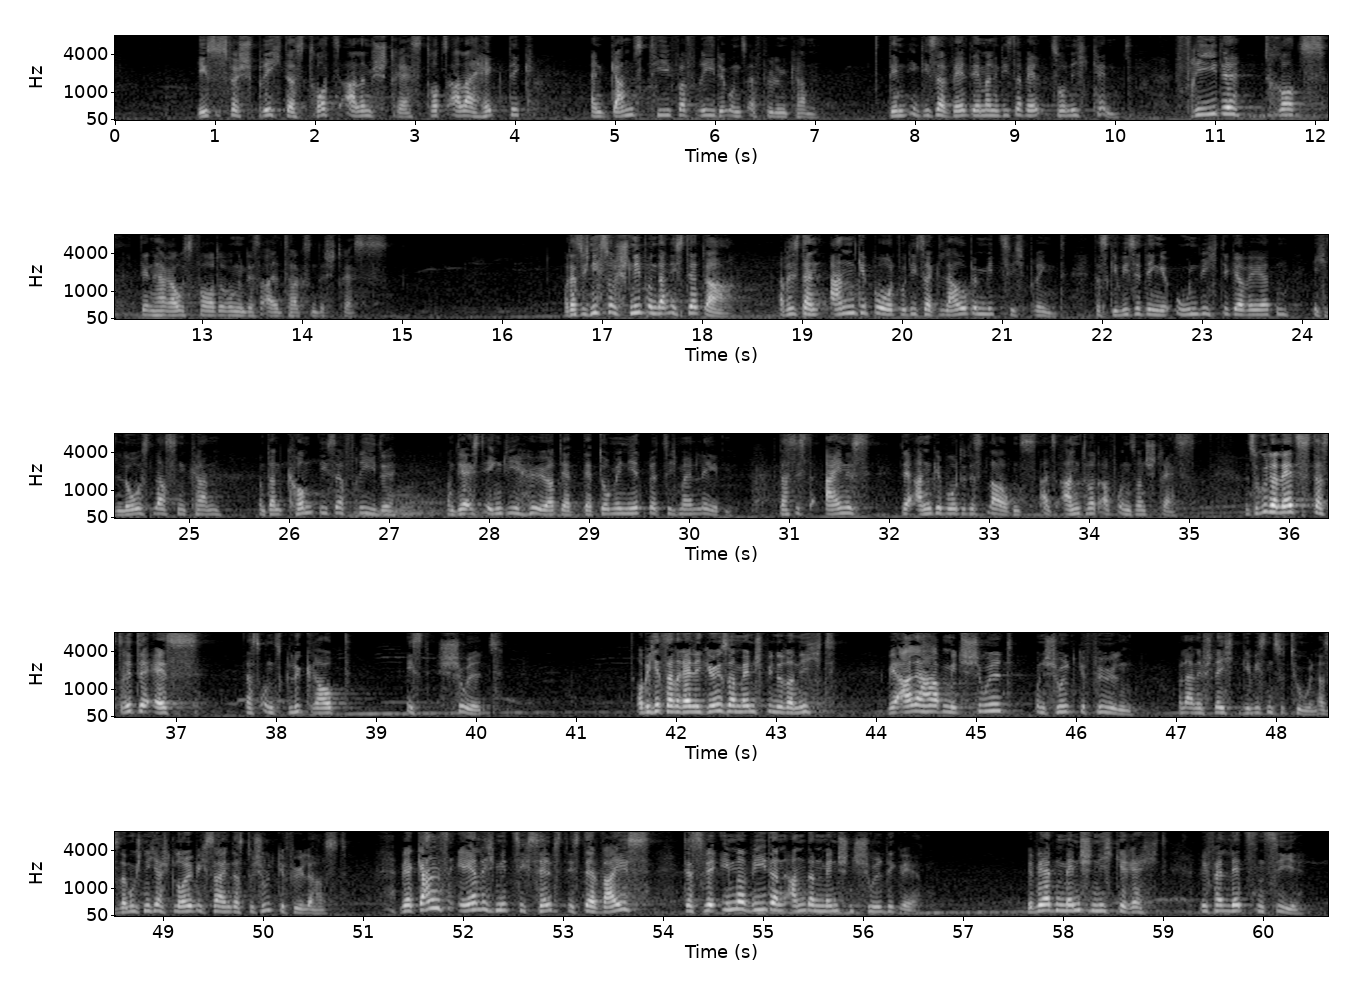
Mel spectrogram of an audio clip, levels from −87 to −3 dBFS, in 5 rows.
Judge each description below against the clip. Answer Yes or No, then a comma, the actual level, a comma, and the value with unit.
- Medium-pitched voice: Yes, medium, 175 Hz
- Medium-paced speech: Yes, average, 165 wpm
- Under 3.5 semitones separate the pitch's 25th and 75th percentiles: No, average, 4.7 semitones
